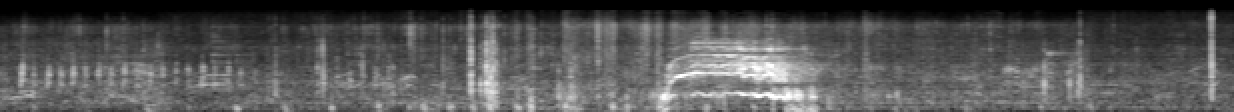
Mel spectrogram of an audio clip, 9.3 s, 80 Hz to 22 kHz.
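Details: Black Forest draught horse at the Kohlenbach foal show on 13 August 2022, where the filly Junica Delafee was shown. A shaky, rising-then-falling whinny lasts about a second amid scattered hoof clatter, clicks and background voices.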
